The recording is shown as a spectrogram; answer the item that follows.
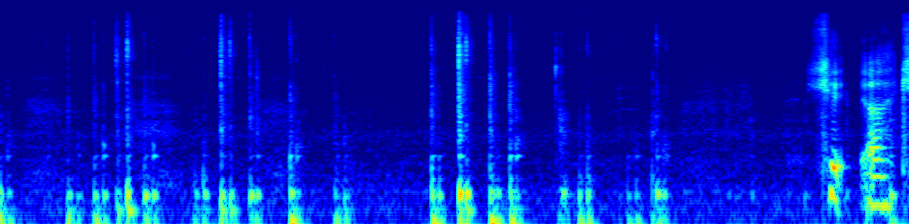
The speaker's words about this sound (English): Let's see how say, do you want to have sex? Excuse my typing.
